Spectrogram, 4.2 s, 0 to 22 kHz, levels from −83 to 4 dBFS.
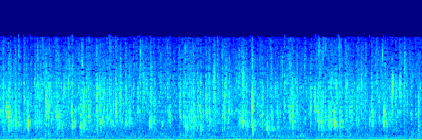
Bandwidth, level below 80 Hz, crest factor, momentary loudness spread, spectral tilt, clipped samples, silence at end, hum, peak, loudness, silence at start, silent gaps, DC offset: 17 kHz; -44 dBFS; 22 dB; 2 LU; -1 dB/octave; under 0.1%; 0 s; none; -14 dBFS; -35 LUFS; 0 s; none; under 0.1%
